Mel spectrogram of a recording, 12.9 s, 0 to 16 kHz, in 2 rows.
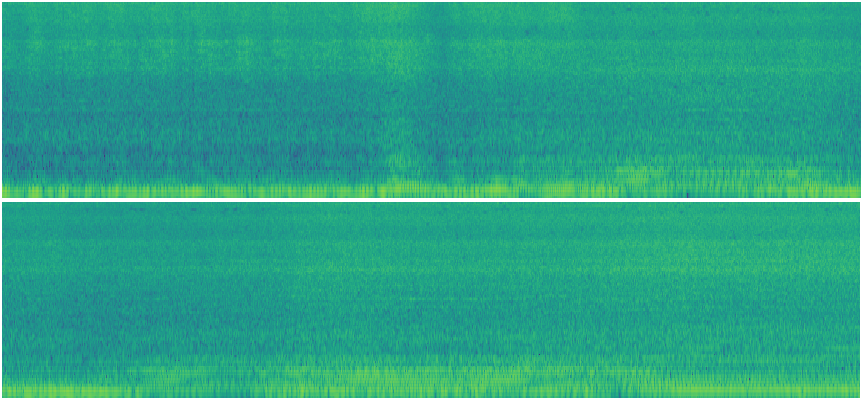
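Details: Rebuilt Dodge Viper V10 first startup after engine rebuild, oil pre-primed to 40 psi cranking: strong even idle, clean throttle blips climbing and settling without misses or knocks; about 60 psi oil pressure, no leaks, radiator warming, sounds healthy.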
